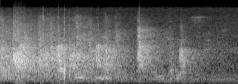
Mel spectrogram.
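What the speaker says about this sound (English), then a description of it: "Let us give a better applause to Digging Vision Virtual" Audience applauding at a Kenya-Poland economic forum, a loud burst of clapping from a crowded hall that fades in waves, with a few voices mixed in.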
